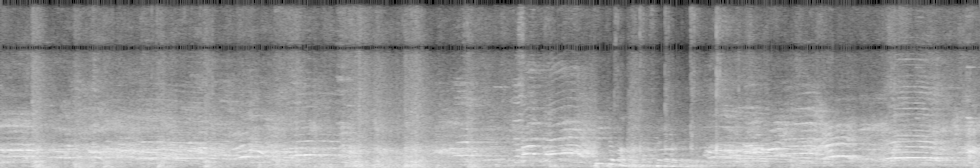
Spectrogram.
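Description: Bodies thud against the ring ropes and mat.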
